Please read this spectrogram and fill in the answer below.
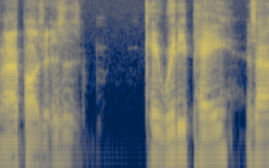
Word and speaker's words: Paye: I do agree with Robert Taylor, but I believe it's Paye is how you say his last name.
